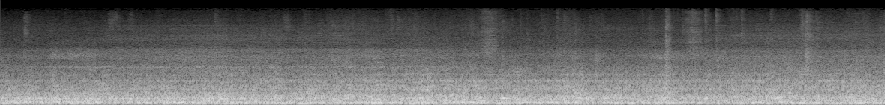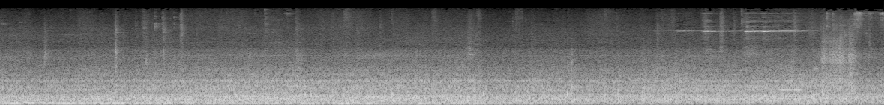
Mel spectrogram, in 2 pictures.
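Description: Electric commuter train running slowly into an underground terminus platform, heard from inside the driver's cab: a steady low rumble of wheels and running gear with a few faint clicks. Near the end a short, faint high squeal as it brakes toward the buffer stop.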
